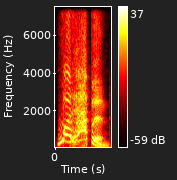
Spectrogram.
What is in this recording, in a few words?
dj reverse; DJ VOICE; Nintendo; July 2020 Gigaleak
